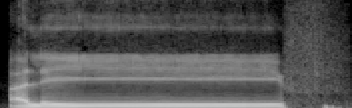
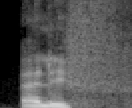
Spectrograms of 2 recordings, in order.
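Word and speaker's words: ألف: আলিফ। আলিফ। আলিফ। আলিফ বলার সময় এফ, বাতাসটি বের হতে থাকবে।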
